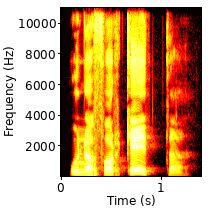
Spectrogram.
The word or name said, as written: forchetta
